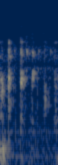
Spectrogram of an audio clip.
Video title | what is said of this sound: Zündspule: Original oder Nachbau? Simson & MZ | slyšíte, jak chrastí. Původní východoněmecká cívka nechrastí, ale tato nějak chrastí.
